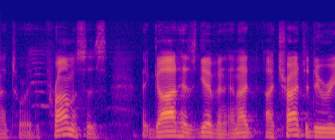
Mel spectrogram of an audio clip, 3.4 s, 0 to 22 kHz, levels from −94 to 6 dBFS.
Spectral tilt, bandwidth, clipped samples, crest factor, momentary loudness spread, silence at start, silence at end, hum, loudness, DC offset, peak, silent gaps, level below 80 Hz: -4.5 dB/octave; 12.5 kHz; under 0.1%; 22 dB; 21 LU; 0 s; 0 s; none; -31 LUFS; under 0.1%; -10 dBFS; none; -62 dBFS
